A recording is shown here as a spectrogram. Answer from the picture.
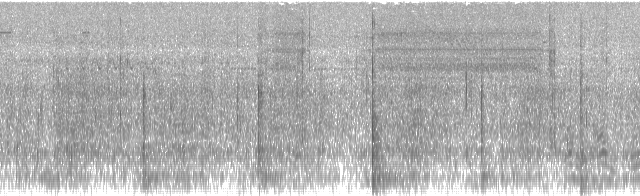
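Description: Faint lakeside ambience of soft water sounds, broken by a few light knocks, the sharpest a little past halfway.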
